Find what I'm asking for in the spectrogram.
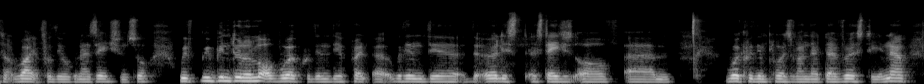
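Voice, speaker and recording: With a Birmingham accent, a man speaks fairly quickly at a medium pitch in a dark, mellow tone and a monotone, flat intonation. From England, Birmingham. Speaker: charity chief executive. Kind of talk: panel discussion. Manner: halting, many fillers.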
